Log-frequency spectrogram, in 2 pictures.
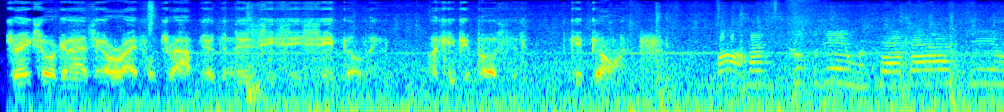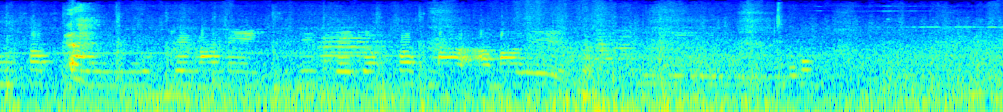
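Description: A young man talks casually into a microphone close by.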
